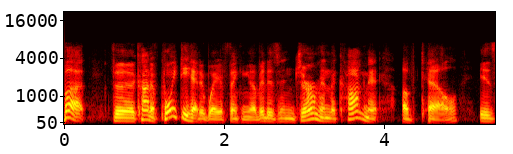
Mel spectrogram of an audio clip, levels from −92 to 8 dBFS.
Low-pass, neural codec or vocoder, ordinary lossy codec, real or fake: 7.2 kHz; none; MP3, 64 kbps; real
